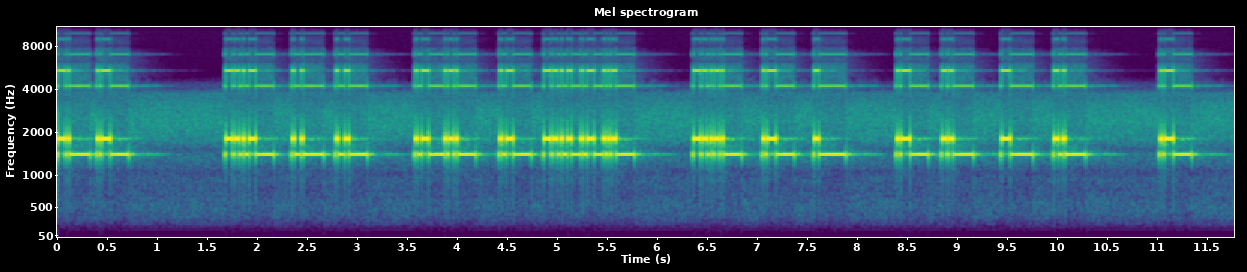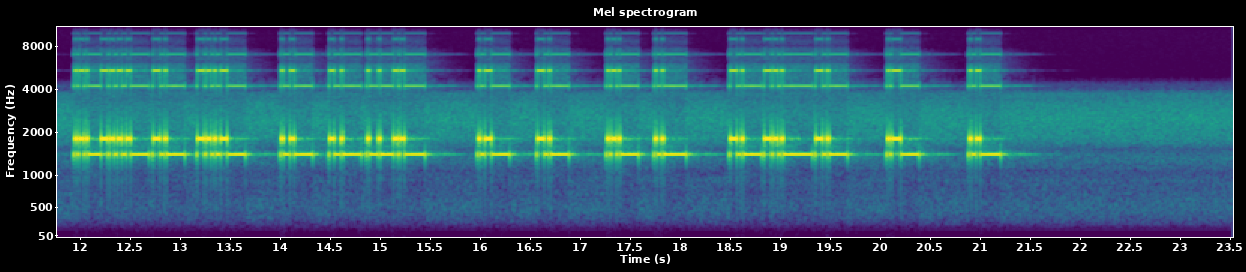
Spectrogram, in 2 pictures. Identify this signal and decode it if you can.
TTY/TDD text telephone tones (45.45 baud Baudot), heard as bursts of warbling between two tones, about 400 Hz shift, 1600 Hz centre. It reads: … AQUADA WAS DEVELOPED IN AUCKLAND, NEW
